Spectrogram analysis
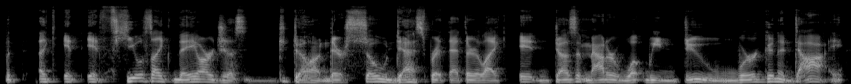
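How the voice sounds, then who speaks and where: A man co-hosting a film podcast, reflecting casually in a halting, stammering way that repeats words. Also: on the low side, fairly bright tone. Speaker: podcast co-host.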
